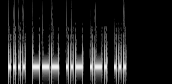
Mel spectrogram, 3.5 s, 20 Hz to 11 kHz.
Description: Morse code, heard as a keyed tone, about 25 wpm, 700 Hz. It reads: HOURS
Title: Sets of 5 Words Encore2 25wpm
